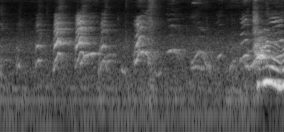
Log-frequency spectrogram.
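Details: Havanese puppies at six weeks old indoors, giving short rising yelps and whimpers in a few bursts, with a person talking softly nearby.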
